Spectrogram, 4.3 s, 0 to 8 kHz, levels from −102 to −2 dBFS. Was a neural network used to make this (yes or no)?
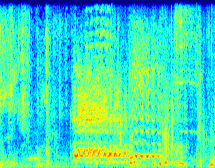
no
